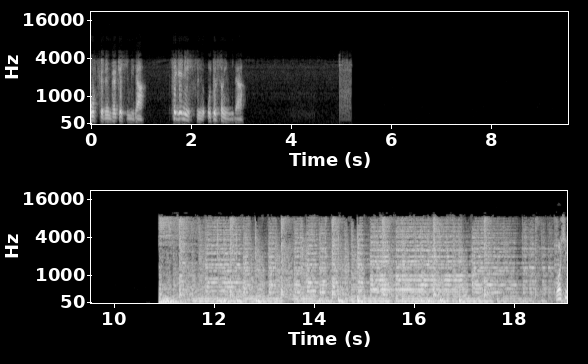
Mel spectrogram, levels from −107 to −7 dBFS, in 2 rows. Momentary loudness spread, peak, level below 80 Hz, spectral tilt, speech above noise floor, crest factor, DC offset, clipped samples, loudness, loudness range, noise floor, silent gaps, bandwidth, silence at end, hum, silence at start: 17 LU; -4 dBFS; -32 dBFS; -4 dB/octave; over 56 dB; 20 dB; under 0.1%; under 0.1%; -21 LUFS; 18 LU; under -90 dBFS; 10.70-10.87 s; 9.4 kHz; 0 s; none; 0 s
